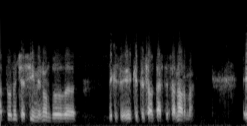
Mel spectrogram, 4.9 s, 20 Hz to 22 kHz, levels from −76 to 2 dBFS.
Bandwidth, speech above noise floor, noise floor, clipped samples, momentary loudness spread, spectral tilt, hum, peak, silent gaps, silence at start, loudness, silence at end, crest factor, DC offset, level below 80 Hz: 7.6 kHz; 32 dB; -58 dBFS; under 0.1%; 18 LU; -4 dB/octave; none; -10 dBFS; none; 0 s; -26 LUFS; 0 s; 18 dB; under 0.1%; -70 dBFS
